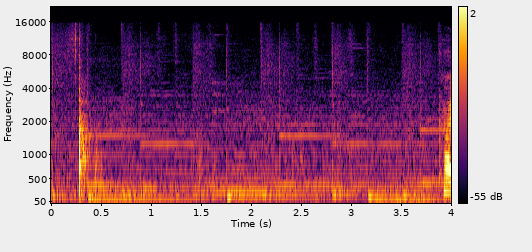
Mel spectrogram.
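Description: A chef's knife chops through the stem end of an acorn squash and strikes the cutting board once, sharply, about a third of a second in, over soft background music.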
